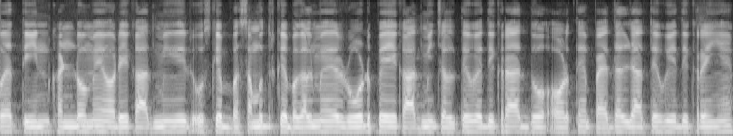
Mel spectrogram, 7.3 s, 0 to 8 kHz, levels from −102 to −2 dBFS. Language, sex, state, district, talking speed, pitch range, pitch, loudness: Hindi, male, Uttar Pradesh, Lucknow, 235 wpm, 110-115 Hz, 115 Hz, -15 LUFS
